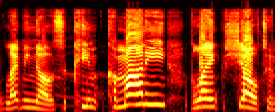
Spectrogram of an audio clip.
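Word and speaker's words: Kemoni: i was like kamani so it's going to be pronounced kamani is going to be spelled k-e-m-o-n-i i might have it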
